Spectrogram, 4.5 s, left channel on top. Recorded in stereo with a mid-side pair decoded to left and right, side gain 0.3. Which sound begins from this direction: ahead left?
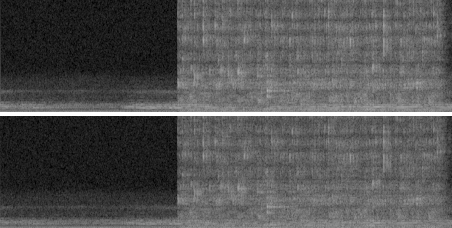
A running tap, at 1.8 s.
